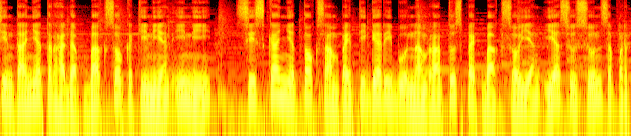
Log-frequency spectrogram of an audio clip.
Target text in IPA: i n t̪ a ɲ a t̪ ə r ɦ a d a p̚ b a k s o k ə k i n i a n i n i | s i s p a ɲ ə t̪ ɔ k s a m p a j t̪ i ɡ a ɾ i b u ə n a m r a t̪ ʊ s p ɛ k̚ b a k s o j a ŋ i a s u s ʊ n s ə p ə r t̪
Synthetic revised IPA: i n t̪ a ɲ a t̪ ə r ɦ a d a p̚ b a k s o k ə k i n i a n i n i | s i s k a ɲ ə t̪ ɔ k s a m p a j t̪ i ɡ a ɾ i b u ə n a m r a t̪ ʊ s p ɛ k̚ b a k s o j a ŋ i a s u s ʊ n s ə p ə r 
